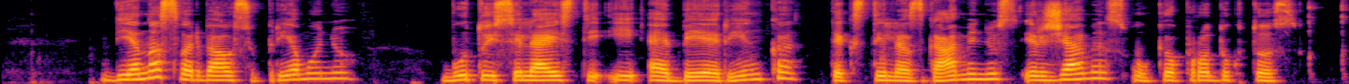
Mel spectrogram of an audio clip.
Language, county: Lithuanian, Šiauliai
